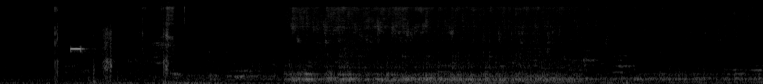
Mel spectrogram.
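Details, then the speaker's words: Toshiba AW-8970ST washing machine showing error E5: water rushes into the tub but never fills, draining out constantly through the outside drain hose; drain valve jammed open by debris. "อาการนี้นะครับจะสังเกตว่าเปิดเครื่องทำงานนะครับนี่เครื่องปล่อยน้ำเข้าไปในเครื่องเห็นมยครับเน้ำไหลอยู่นะครับแต่ว่าน้ำไม่อยู่นะครับเนี่ยเหมือนน้ำไหลออกจากเครื่องตลอดเวลานะครับบริเวณท่อน้ำเท้งด้านนอก"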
